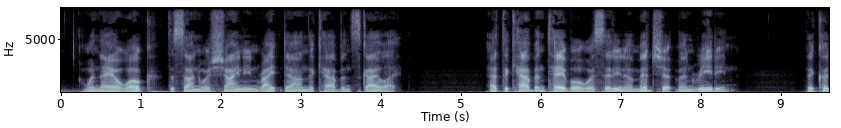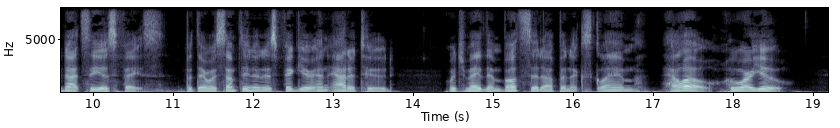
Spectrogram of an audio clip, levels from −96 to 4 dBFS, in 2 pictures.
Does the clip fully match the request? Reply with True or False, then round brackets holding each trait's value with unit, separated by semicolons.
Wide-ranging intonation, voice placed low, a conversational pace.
True (5.9 semitones; 115 Hz; 150 wpm)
